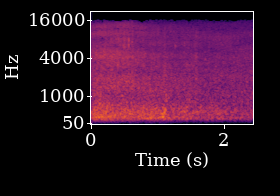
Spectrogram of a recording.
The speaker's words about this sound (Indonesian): semakin kencang anginnya semakin kencang juga ombak yang akan menghantam permukaan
